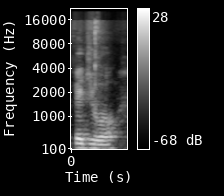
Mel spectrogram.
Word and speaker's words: vigil: that because the first vigil I say it wrong every time this morning it's going to be built it's like Virgil without an R vigils yeah I always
